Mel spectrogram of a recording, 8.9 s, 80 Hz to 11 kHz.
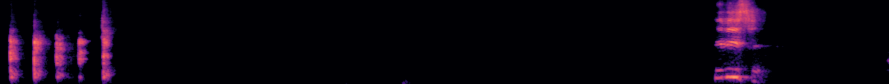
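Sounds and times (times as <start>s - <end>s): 
firm knocking on a door: 0.0s - 1.2s
speech: 7.2s - 7.7s.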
